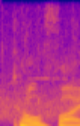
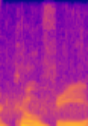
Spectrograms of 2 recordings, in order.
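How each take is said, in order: First: Ko-fi 读成 ko-fai，尾音像 eye. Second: Ko-fi 改读 ko-fee，尾音像 fee; 纠正为 Ko-fi，念 ko-fee; Ko-fi corrected. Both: Shown as a demonstration.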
